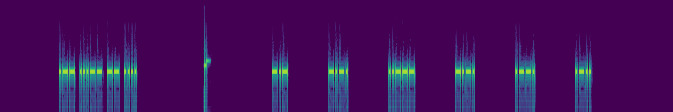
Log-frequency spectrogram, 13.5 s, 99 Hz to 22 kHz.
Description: Morse code, heard as a keyed tone, about 36 wpm, spaced as for 13 wpm, 700 Hz. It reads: W3MH KC2CPL
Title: USA Call Signs - 8x Character Spacing - 35wpm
